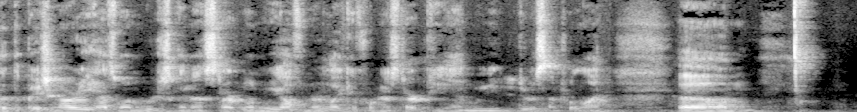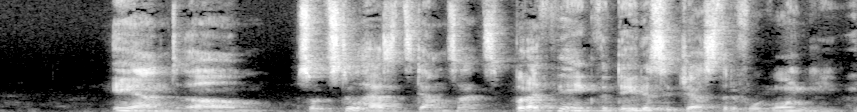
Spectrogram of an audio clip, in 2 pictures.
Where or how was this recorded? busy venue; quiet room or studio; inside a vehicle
busy venue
